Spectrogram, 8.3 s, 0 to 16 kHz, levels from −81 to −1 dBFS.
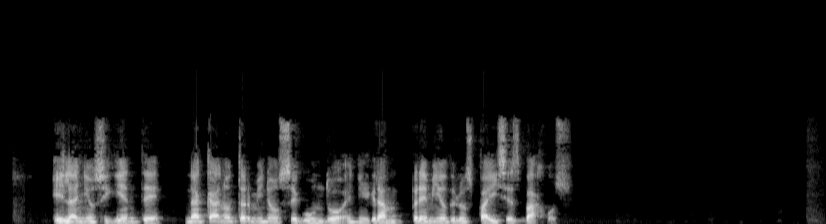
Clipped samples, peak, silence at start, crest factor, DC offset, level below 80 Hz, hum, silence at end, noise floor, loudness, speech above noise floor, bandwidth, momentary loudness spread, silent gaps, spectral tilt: under 0.1%; 0 dBFS; 0.55 s; 18 dB; under 0.1%; -58 dBFS; none; 2.6 s; -81 dBFS; -16 LUFS; 65 dB; 8 kHz; 5 LU; none; -5.5 dB/octave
